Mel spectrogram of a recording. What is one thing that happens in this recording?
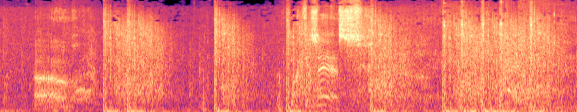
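A pistol fires several loud shots in quick succession.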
